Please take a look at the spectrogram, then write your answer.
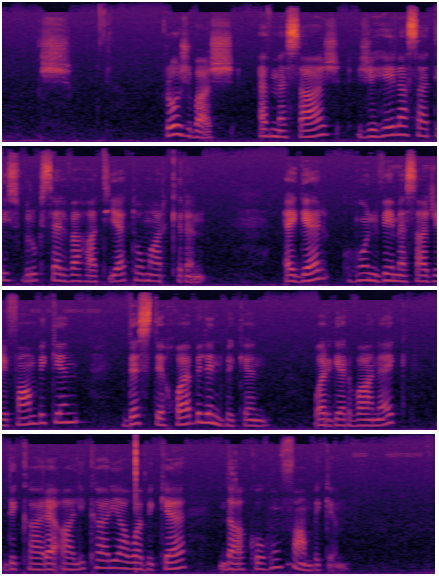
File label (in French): Kurmandji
